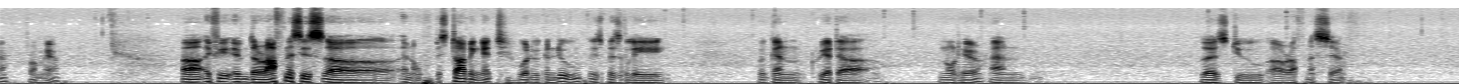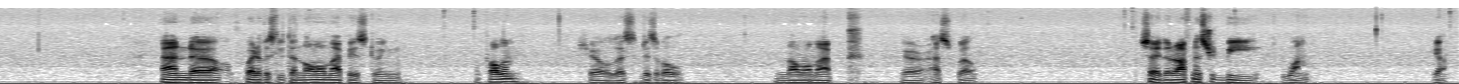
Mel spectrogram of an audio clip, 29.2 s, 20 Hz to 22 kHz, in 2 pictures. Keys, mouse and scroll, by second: 1.2 scroll up 1, 1.3 middle click, 2.4-3.8 middle drag, 3.9-4.9 middle drag, 5.1-5.6 scroll up 1, 5.7 middle click, 5.8-6.1 scroll up 2, 8.9-10.5 drag, 11.6 Escape, 12.1-13.1 drag, 13.9-17.2 drag, 17.7 shift+right click, 19.1 click, 22.9-24.2 middle drag, 24.5 middle click, 25.9 click, 27.0-29.1 drag.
